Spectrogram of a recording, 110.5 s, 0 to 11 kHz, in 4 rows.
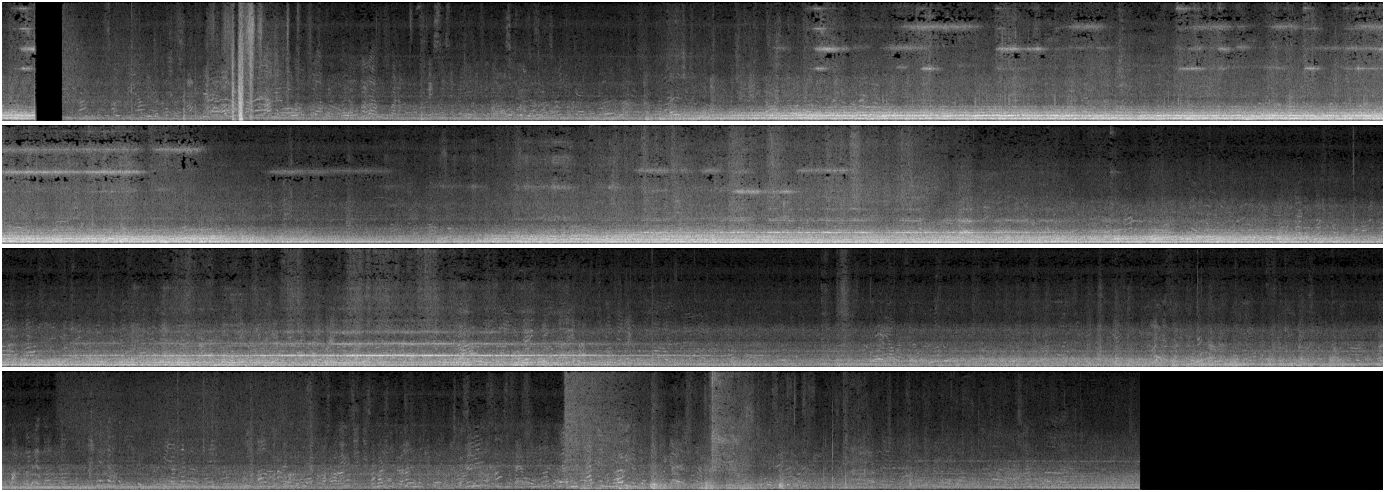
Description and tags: Subway Paris
recording made with a simple Zoom H4 in the subway in Paris.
